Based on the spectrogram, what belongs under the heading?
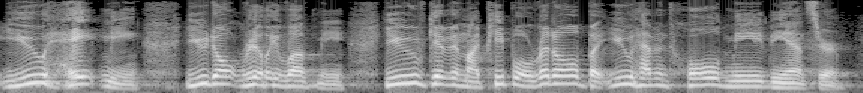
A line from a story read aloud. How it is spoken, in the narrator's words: Samson's wife threw herself on him, sobbing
